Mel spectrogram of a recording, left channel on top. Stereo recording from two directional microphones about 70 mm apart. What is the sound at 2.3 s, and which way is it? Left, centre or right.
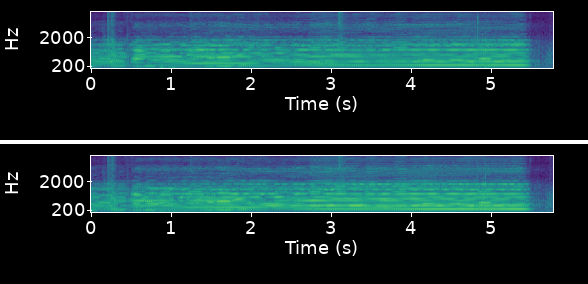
Music, right.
